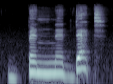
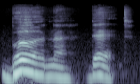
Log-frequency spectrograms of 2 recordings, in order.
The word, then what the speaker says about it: Benedict: that a lot of people don't know how to pronounce Benedict, they in their mind they say Bernette. I say that's not my name.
